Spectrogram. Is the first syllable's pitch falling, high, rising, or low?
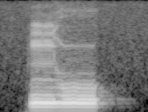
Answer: low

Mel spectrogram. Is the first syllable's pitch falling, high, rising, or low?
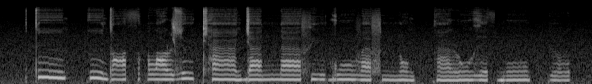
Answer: falling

